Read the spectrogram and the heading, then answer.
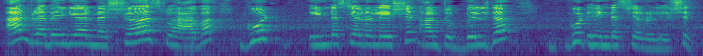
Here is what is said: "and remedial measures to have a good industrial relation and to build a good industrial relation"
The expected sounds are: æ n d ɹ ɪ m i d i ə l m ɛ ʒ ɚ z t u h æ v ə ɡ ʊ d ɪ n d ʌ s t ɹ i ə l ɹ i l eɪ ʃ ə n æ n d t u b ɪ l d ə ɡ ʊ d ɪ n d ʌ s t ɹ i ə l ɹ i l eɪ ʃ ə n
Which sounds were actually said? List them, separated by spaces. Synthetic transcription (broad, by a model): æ n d ɹ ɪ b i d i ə l m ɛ ʃ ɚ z t u h æ v ə ɡ ʊ d ɪ n d ʌ s t ɹ i ə l ɹ i l eɪ ʃ ə n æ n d t u b ɪ l d ə ɡ ʊ d ɪ n d ʌ s t ɹ i ə l ɹ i l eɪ ʃ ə n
